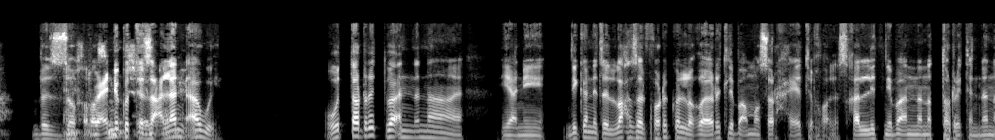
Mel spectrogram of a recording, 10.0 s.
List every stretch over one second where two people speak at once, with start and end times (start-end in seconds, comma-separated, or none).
0.7-2.0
